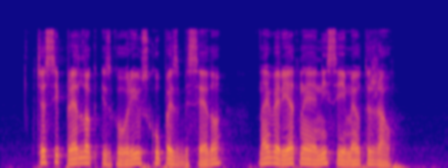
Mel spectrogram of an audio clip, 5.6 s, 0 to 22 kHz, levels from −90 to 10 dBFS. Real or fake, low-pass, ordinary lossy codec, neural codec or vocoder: real; none; none; none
